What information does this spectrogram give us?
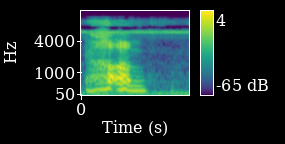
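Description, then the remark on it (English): A single drawn-out, nasal quack from a duck trying to get in, lasting about half a second, then fading into quiet background hiss. “And my duck is quacking to try to get in.”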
